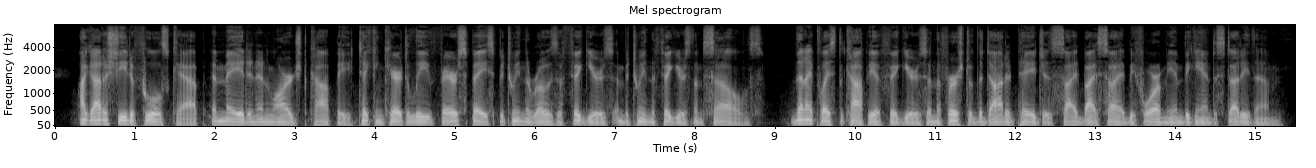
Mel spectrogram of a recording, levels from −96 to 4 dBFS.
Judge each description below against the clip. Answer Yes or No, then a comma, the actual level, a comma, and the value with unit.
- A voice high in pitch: No, very low, 75 Hz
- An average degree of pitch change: Yes, average, 3.2 semitones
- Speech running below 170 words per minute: No, average, 195 wpm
